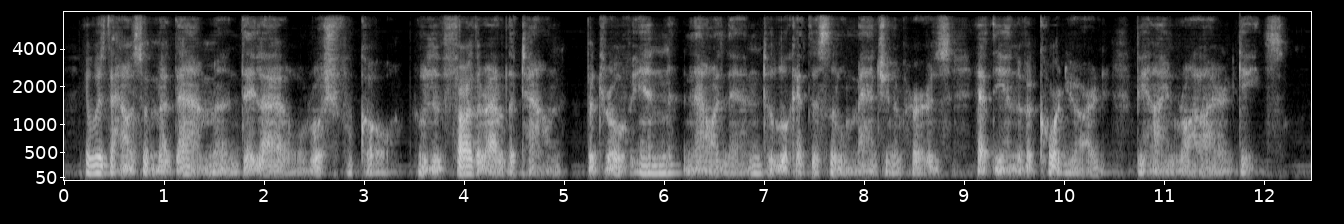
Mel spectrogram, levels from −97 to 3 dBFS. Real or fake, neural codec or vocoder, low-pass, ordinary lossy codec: fake; vocoder, 22.05 kHz, 80 mel bands, HiFi-GAN; 7.2 kHz; AAC, 48 kbps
